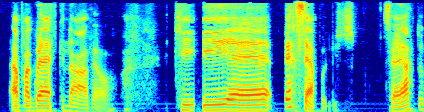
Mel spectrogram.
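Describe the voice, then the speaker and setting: A man speaks at a very slow pace. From Rio de Janeiro. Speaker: podcast co-host. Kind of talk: casual chat.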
